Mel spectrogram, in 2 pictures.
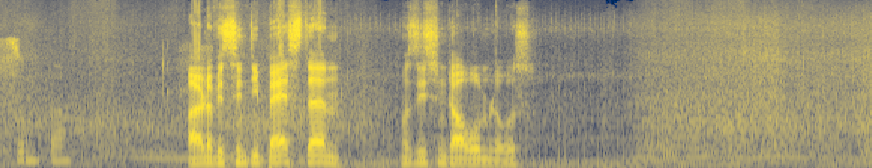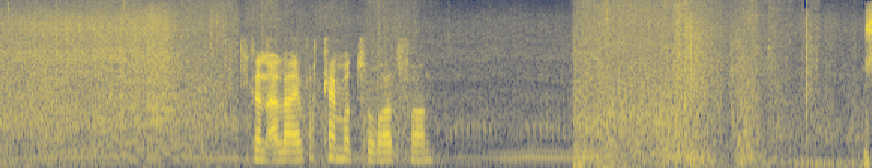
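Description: A motorbike engine hums and revs.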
